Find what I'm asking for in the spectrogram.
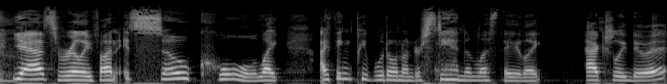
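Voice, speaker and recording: With ordinary pitch variation, a woman uses a normal speaking voice. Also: medium pitch for a woman, moderate pace. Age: 20s. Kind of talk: casual chat.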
